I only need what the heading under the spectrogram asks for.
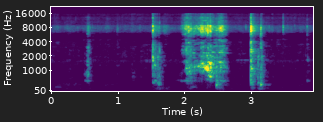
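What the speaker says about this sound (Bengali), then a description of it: "ওটাকে নেড়ে চেড়ে নিচ্ছি" Fried prawns are stirred in a pan, heard as a few separate metallic scrapes and clinks of a utensil, with one longer scrape in the middle, against near silence.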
